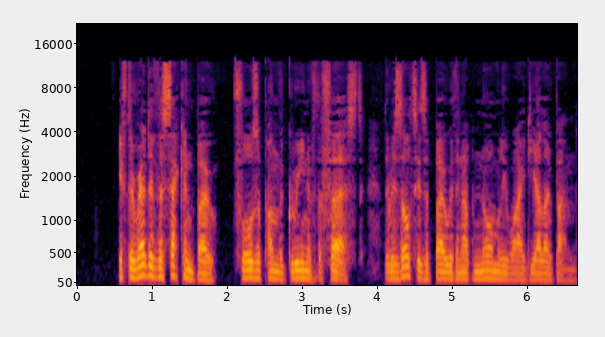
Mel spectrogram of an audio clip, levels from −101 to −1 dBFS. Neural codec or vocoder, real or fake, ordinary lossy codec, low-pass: none; real; AAC, 32 kbps; 19.8 kHz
